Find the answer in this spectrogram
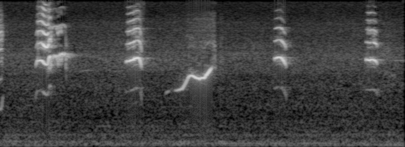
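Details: Pet Indian ringneck parakeet giving short, bright, rising whistled chirps about once a second. One is a longer wavering upward whistle.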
